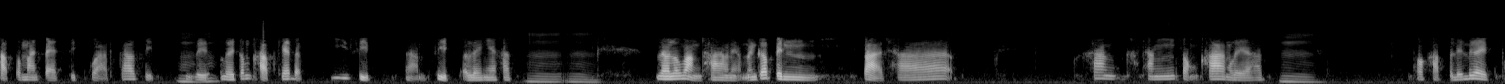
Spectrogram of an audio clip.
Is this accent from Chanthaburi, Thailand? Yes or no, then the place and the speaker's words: yes; Chanthaburi, Thailand; also born or lived in Nakhon Pathom; คือผมเนี่ยเป็นคนที่เกิดที่นครปฐมนะครับ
